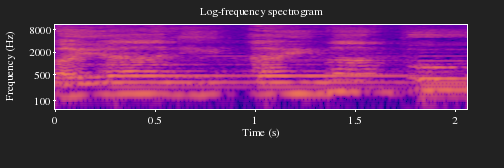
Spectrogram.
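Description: Music: a man singing a slow song, holding long notes that change pitch a few times.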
